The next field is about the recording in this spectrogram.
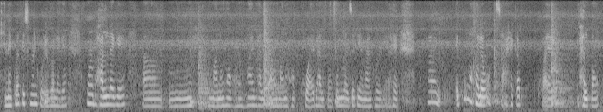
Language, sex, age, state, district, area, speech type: Assamese, female, 30-45, Assam, Nagaon, rural, spontaneous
